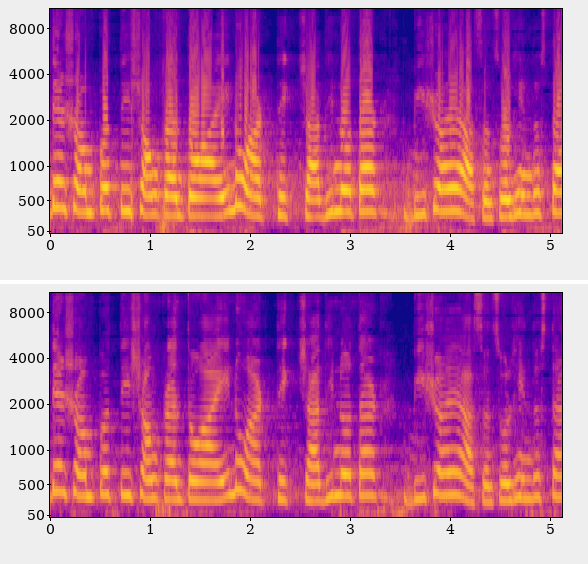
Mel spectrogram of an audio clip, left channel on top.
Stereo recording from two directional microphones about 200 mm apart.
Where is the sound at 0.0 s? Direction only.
15° right (ahead or behind).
